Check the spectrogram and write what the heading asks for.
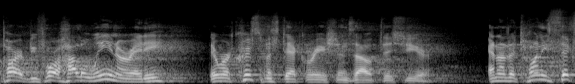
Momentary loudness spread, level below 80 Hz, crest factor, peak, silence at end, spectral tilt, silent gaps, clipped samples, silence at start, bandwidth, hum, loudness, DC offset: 9 LU; -66 dBFS; 16 dB; -4 dBFS; 0 s; -5.5 dB/octave; none; under 0.1%; 0 s; 13 kHz; none; -18 LUFS; under 0.1%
